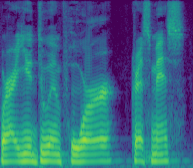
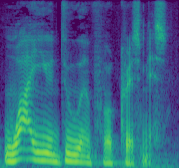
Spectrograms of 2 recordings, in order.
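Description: First: "What are you doing for Christmas" slower, full R in "for". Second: "What are you doing for Christmas" starting "wa you"; reduced option. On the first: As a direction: give "for" its R before "Christmas". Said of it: "Lo puedes decir perfectamente". («What are you doing for Christmas» lento, con R en «for») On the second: («What are you doing for Christmas» reducido, sin verbo) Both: Shown as a demonstration.

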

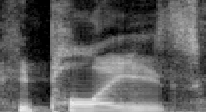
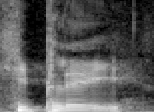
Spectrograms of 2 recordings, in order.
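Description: First: "he plays" with a clear final S; clear plural S. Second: Said in the usual way. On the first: Shown as a demonstration. Teacher corrects to "he plays". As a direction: finish "plays" with a crisp S. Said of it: "con la L bien fuerte". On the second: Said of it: "tercera persona sería".

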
